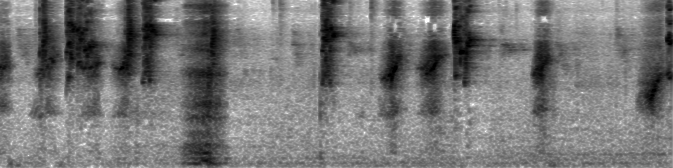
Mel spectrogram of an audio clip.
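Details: Lovebird chirps: shrill high notes in separate bursts with a soft rustling thump early on, then spaced squeaky calls.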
